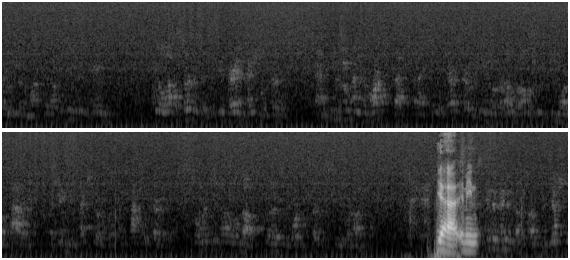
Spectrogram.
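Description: A man speaks calmly through a microphone in a quiet hall.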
